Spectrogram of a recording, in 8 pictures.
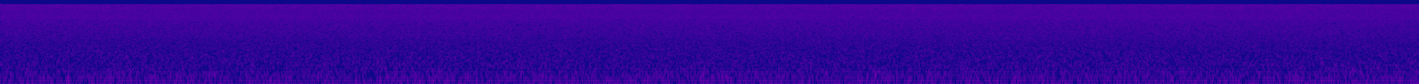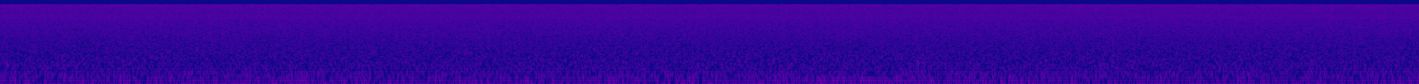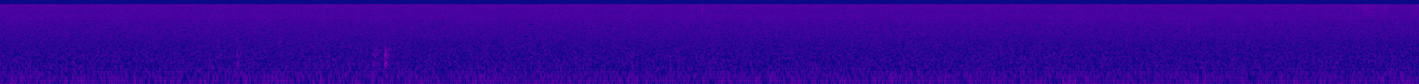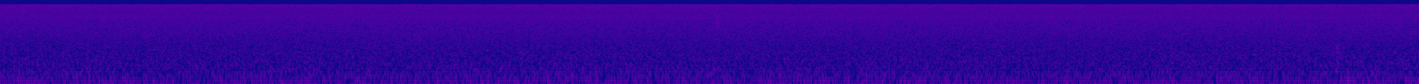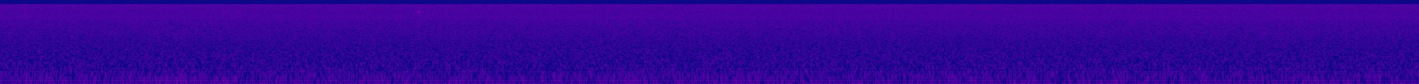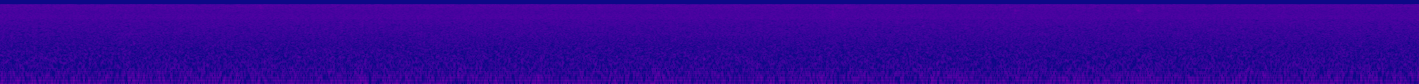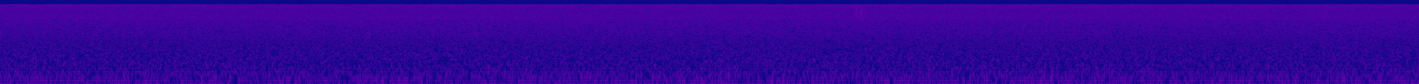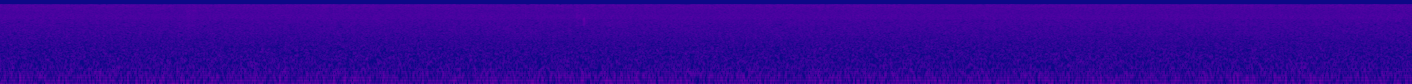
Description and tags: room tone cellar dead quiet- use very low breath tone
room, dead, cellar, tone, quiet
